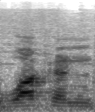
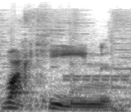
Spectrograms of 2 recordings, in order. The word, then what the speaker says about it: Joaquin: Oh, Wacken Phoenix. What the fuck was my mouth going through there? I cannot pronounce the man's name. The Phoenix dude, right? Yes. I believe it's Joaquin.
